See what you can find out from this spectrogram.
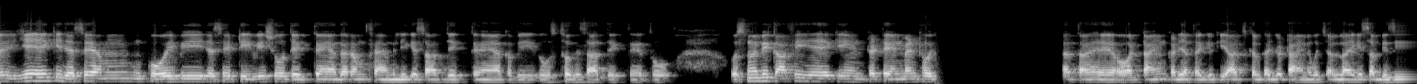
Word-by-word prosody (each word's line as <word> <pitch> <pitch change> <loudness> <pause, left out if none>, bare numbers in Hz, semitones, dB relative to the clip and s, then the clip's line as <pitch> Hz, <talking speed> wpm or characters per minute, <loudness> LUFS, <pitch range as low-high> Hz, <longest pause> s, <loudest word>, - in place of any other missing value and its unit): ये 145 +3 +1
है 165 - +4
कि 165 -1 -1
जैसे 135 +2 +3
हम 140 0 +1 0.4
कोई 130 +2 +4
भी 135 0 +1
जैसे 130 +1 0
टीवी 125 +1 0
शो 130 0 0
देखते 115 +1 +1
हैं 120 -1 +2
अगर 120 +1 +2
हम 120 0 0
फैमिली 115 0 +2
के - - +1
साथ 110 -1 +1
देखते 110 +1 -3
हैं 110 0 +1
या 110 - +2
कभी 110 -1 -6
दोस्तों 110 +1 -1
के 115 - -2
साथ 110 -1 +2
देखते 415 0 -6
हैं - - -6
तो, 435 0 -5 0.6
उसमे 155 - +1
भी 165 +1 +2
काफ़ी 140 +2 +1
ये 145 -1 0
है 140 - +3
कि - - -4
एंटरटेनमेंट 130 0 -1
हो 130 - +4 1.1
जाता 115 -1 -2
है 110 -1 +1
और 110 0 +2
टाइम 115 +2 0
कट 115 0 0
जाता 115 -1 +1
है 110 - 0
क्योंकि 115 0 -3
आजकल 115 0 -3
का - - +1
जो - - +2
टाइम 110 0 0
है 110 - -2
वो 110 - -1
चल 115 0 -2
रहा 115 - +5
है 110 - -1
कि 120 - 0
सब 120 0 0
बीजी 115 0 +1
120 Hz, 235 wpm, -14 LUFS, 115-135 Hz, 1.1 s, रहा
